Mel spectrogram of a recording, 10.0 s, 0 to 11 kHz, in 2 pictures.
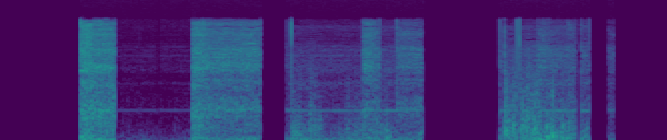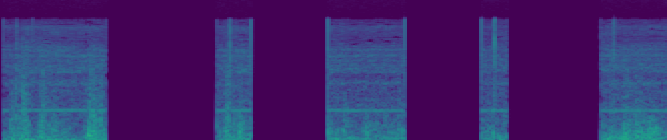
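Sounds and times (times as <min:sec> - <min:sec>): outdoor rumbling: 0:00.6 - 0:03.2.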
